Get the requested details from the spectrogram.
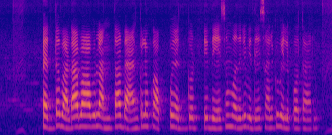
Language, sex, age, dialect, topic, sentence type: Telugu, female, 18-24, Utterandhra, banking, statement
